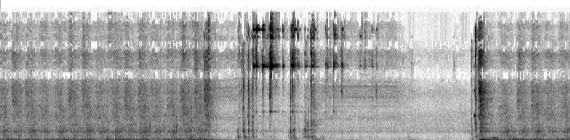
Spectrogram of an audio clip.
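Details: VW Vanagon broken down, with a bad fuel pump suspected. After installing the new fuel pump, whose wires had no polarity markings, the starter cranks evenly, pauses, cranks again, and never catches. Crank, no start; it ran after the wires were switched.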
